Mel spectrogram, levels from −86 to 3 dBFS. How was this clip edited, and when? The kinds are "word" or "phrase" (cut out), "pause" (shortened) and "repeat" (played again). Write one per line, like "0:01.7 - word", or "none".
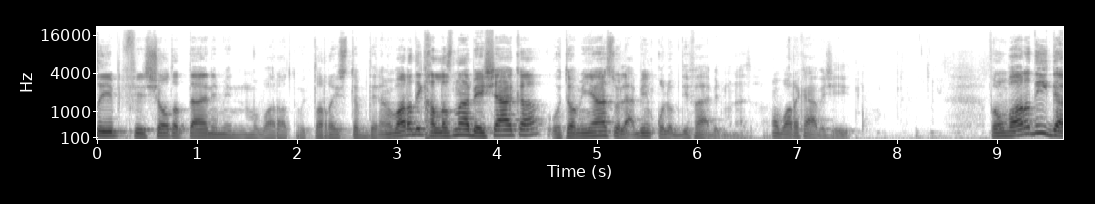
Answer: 0:01.9 - word
0:03.3 - word
0:06.7 - phrase

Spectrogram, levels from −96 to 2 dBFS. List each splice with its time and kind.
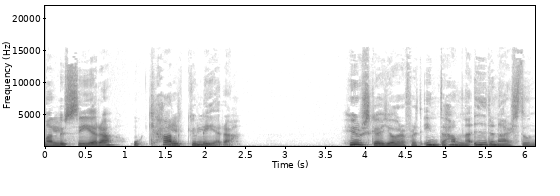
none

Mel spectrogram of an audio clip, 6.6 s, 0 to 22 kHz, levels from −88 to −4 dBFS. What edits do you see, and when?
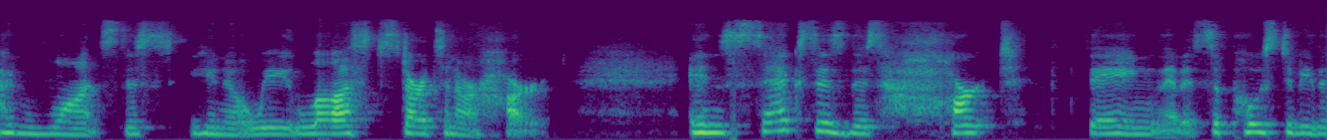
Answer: none

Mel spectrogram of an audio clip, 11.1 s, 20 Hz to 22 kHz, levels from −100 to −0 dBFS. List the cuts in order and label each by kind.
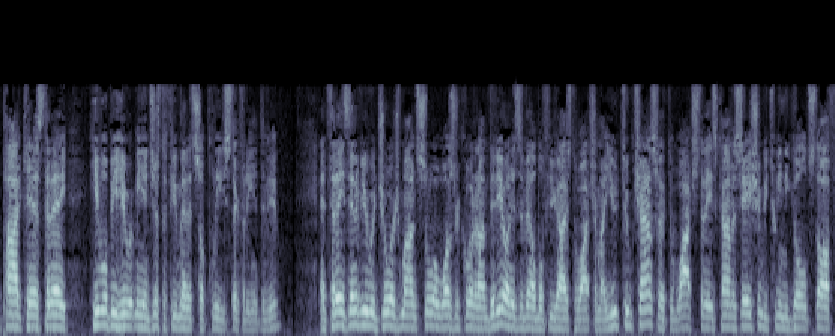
0:03.2 - word

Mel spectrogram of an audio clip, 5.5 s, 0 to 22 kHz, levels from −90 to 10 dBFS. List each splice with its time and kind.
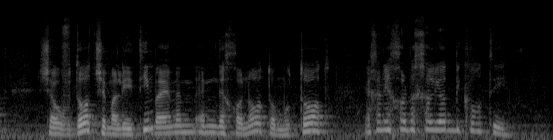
0:01.5 - word

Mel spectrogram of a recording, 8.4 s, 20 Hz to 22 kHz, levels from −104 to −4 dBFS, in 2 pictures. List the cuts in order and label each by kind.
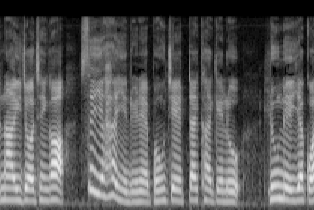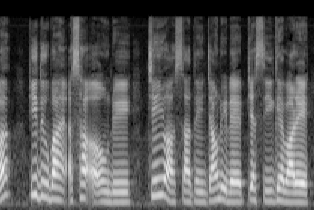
none

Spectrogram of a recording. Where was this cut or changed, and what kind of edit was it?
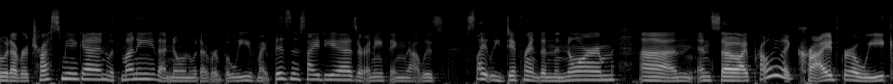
0:06.3 - pause

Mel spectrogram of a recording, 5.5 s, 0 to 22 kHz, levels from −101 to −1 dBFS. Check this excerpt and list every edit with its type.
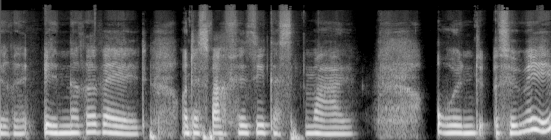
0:03.0 - word

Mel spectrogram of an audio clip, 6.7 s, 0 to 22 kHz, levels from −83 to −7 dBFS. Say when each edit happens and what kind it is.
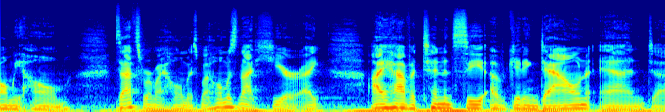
0:01.2 - word

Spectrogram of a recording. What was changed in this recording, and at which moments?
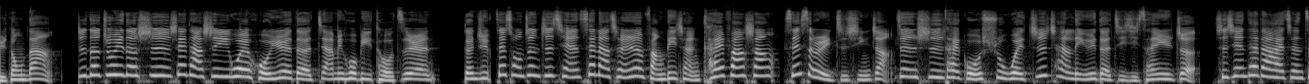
0:04.9 - phrase
0:08.9 - phrase

